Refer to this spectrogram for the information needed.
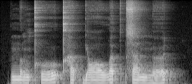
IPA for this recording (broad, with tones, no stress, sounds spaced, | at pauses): n̪ ʊ˨ ŋ kʰ uː˨˥ kʰ ɐ˨ k̚ j ɔː˧ w ɐ˥ k̚ t͡s ɐ˧ n n̪ ɵ˨˥ t̚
